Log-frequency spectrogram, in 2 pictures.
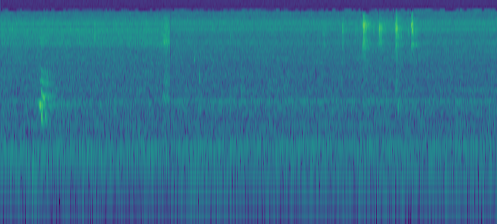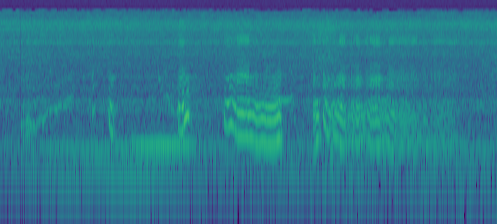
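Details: Four-week-old Cairn terrier puppies whine and squeal indoors. Wavering, bending high cries come in overlapping bursts through the second half, growing denser and louder toward the end, over a low room hum.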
